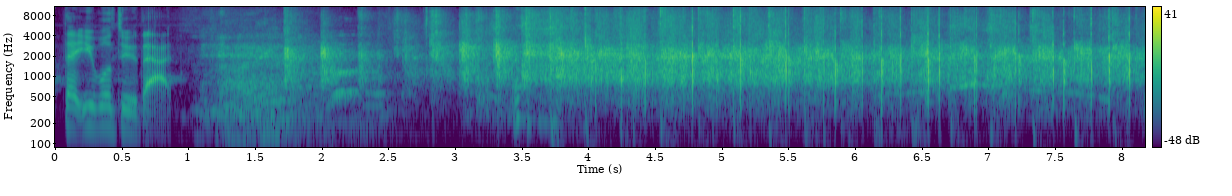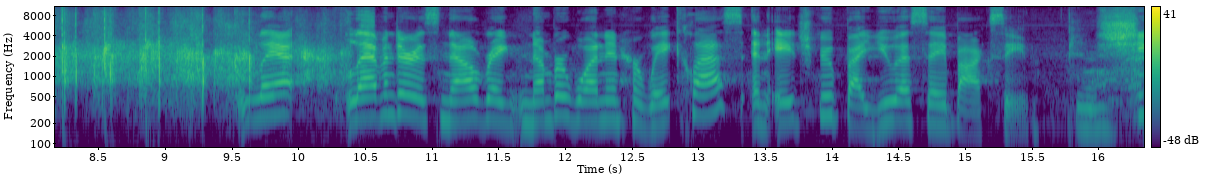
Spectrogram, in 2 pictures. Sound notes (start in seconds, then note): 2.6 assembly clapping; 3.2 assembly chuckling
